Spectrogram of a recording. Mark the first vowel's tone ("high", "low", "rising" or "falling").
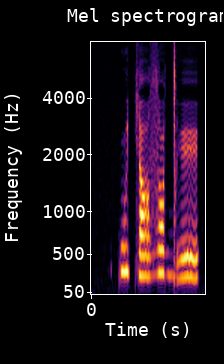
high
